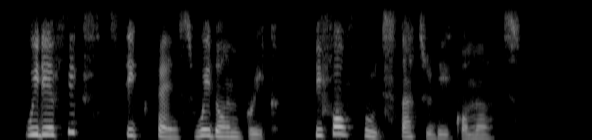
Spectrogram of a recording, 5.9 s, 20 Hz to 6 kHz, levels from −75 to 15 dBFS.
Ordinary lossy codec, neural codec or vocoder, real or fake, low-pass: none; codec, 16 kHz, 4 kbps, FunCodec, trained on LibriTTS, 50 frames a second; fake; 5.4 kHz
